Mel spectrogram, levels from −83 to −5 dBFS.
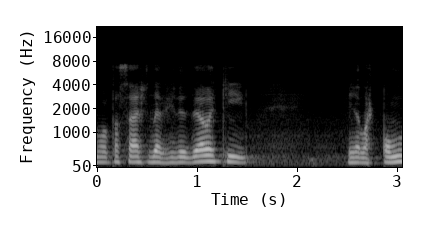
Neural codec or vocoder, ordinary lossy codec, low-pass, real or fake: codec, 16 kHz, 1 kbps, FunCodec, trained on LibriTTS, 50 frames a second; none; 7.2 kHz; fake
